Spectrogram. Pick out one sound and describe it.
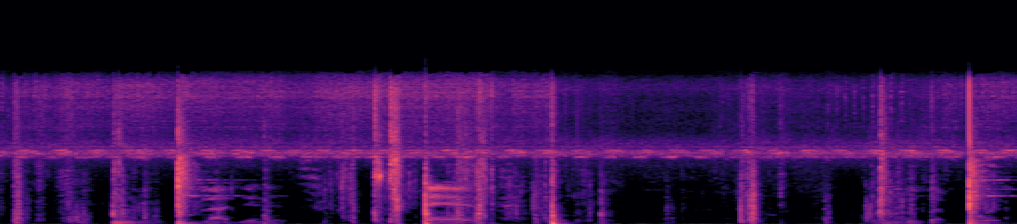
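A basketball thumps against a backboard and bounces on the ground.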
